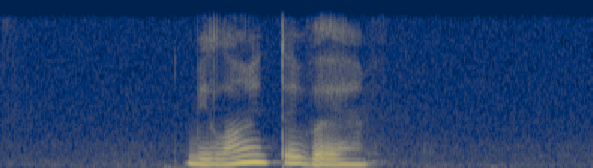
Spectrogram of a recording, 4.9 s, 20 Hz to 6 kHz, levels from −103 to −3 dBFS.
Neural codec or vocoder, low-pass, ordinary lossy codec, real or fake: none; 5.4 kHz; none; real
